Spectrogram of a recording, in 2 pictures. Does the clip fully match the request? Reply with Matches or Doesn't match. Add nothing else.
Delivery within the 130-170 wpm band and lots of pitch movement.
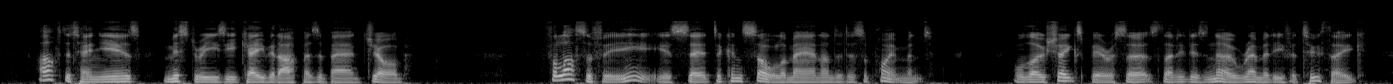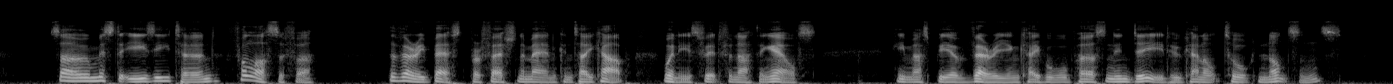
Doesn't match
